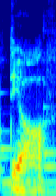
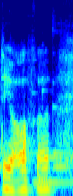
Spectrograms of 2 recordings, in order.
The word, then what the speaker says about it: Diarth: I realised I was probably saying that name completely wrong in every episode apart from now, as it is just Diarth, not Diartha.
